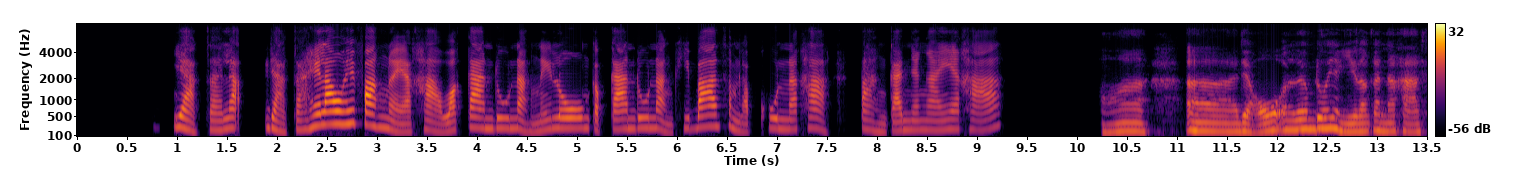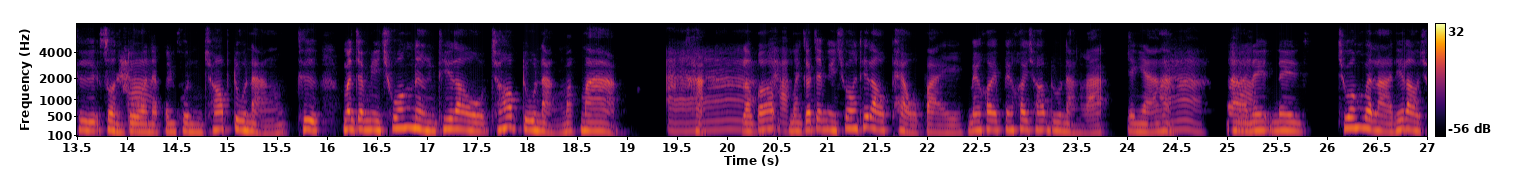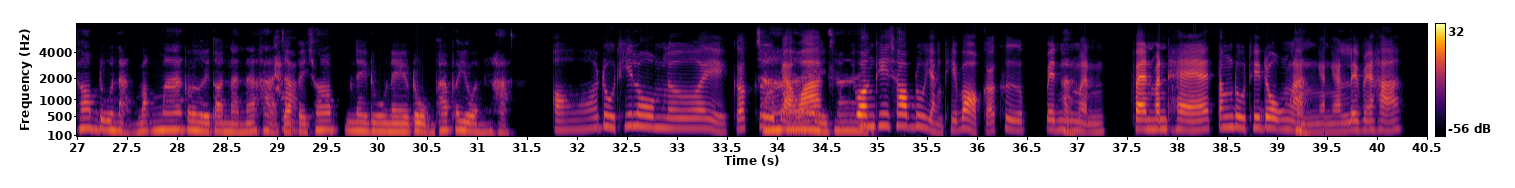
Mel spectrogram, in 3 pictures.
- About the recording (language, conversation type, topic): Thai, podcast, การดูหนังในโรงกับดูที่บ้านต่างกันยังไงสำหรับคุณ?
- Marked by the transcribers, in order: other background noise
